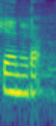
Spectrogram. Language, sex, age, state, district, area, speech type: Sanskrit, female, 18-30, Kerala, Kannur, rural, spontaneous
